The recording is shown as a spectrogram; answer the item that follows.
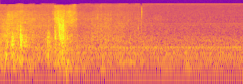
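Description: Near silence between stretches of narration, with two faint short sounds in the first second.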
